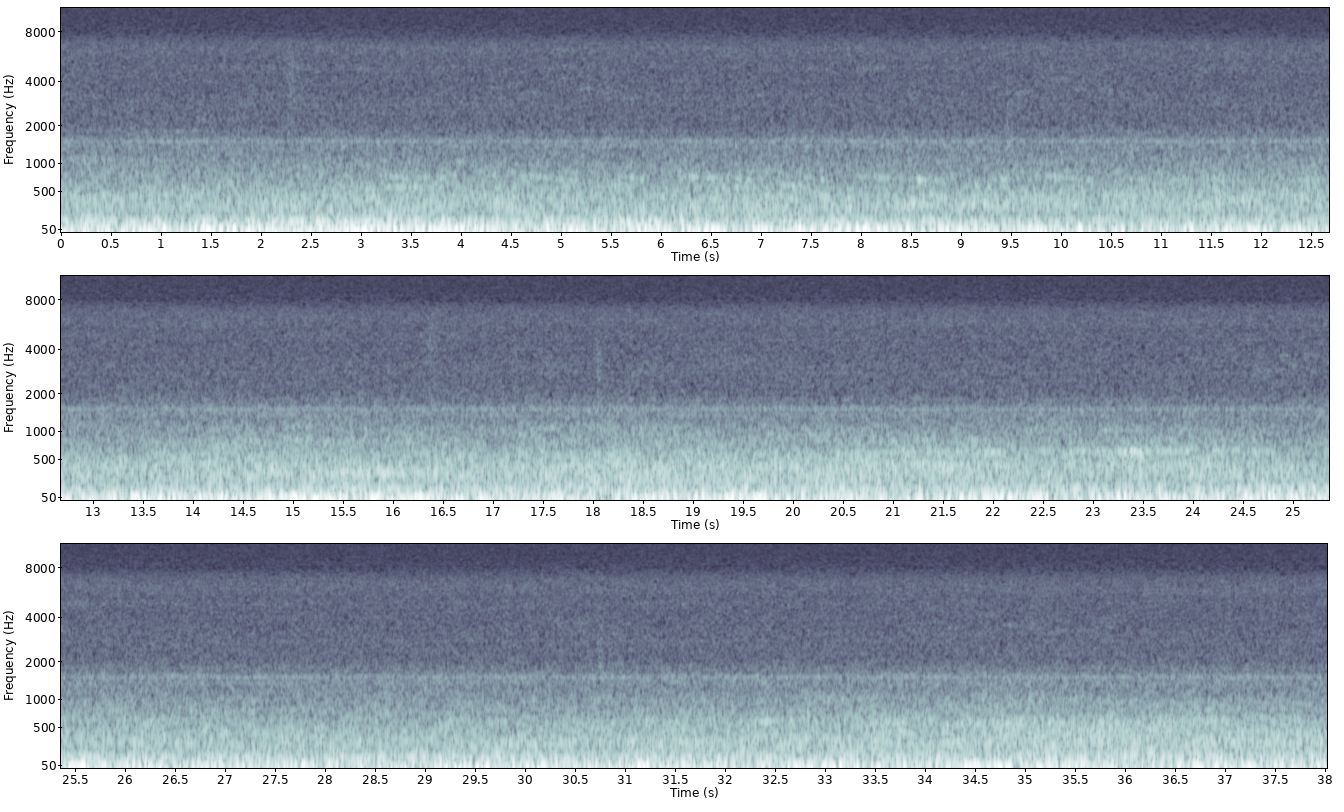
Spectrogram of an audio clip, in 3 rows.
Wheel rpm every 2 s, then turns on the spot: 0, 0, 0, 0, 0, 0, 0, 0, 0, 0, 0, 0, 0, 0, 0, 0, 0, 0, 0.
none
